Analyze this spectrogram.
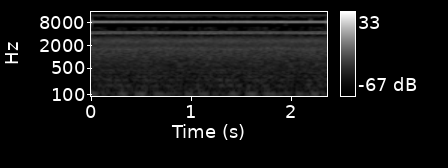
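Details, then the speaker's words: Simulated screeching tinnitus, one of seven common tinnitus sounds demonstrated: steady, harsh high-pitched squeal over a hissing band. "सबसे पहले, tonal tinnitus, (high pitch ringing) चाय की केतली की आवाज़, (kettle blowing) भनभनाहट, (high pitch बज़िंग) static, (static blurring) कर्कश,"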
